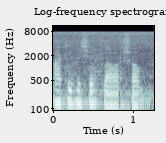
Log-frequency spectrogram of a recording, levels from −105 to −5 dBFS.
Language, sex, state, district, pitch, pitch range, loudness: Bengali, male, Tripura, West Tripura, 135 Hz, 120-140 Hz, -17 LUFS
